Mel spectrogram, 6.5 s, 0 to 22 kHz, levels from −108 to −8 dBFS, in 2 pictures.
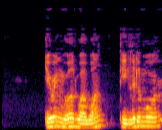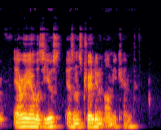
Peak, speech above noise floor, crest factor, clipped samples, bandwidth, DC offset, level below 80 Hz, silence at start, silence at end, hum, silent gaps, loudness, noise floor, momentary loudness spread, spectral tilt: -2 dBFS; 68 dB; 14 dB; under 0.1%; 7.6 kHz; under 0.1%; -60 dBFS; 0.9 s; 0.5 s; none; none; -15 LUFS; -83 dBFS; 15 LU; -8.5 dB/octave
